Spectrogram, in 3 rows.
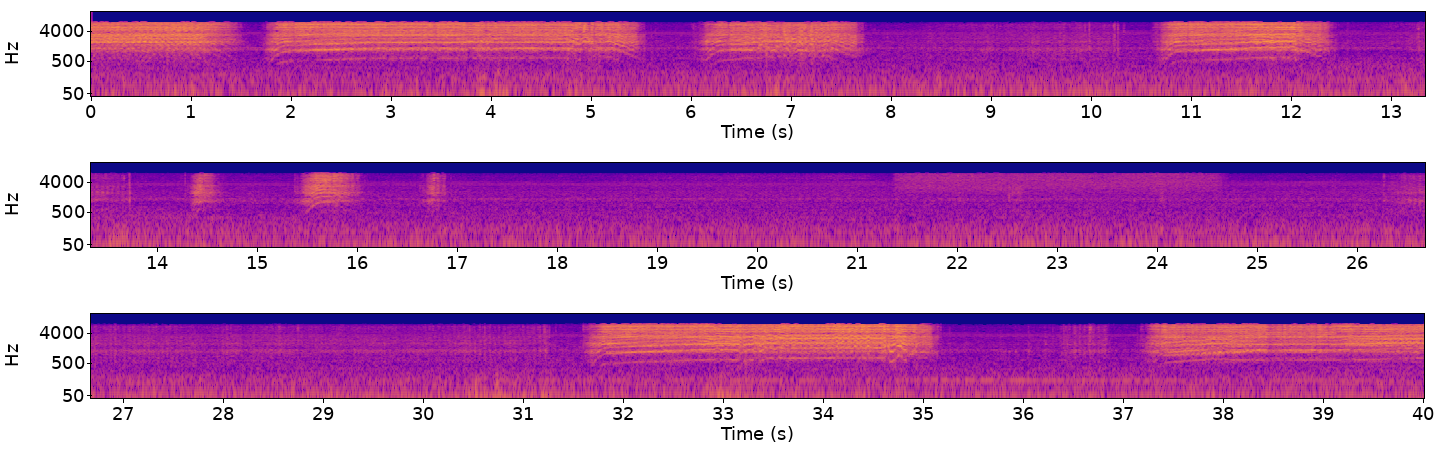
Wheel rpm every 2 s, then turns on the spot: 110, 150, 110, 100, 20, 90, 20, 20, 0, 0, 0, 0, 0, 20, 20, 40, 150, 60, 60, 160.
8-10 12-14 26-30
